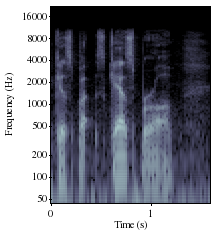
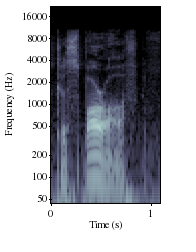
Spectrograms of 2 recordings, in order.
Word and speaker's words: Kasparov: match in 2000 between Kasparov or Cas some people say KAS Kasparov Gary Kasparov but I believe the correct pronunciation is Kasparov and U Vladimir kramnick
